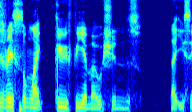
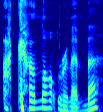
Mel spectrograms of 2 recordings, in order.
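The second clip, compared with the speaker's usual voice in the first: put-on lost boy; 11 semitones higher than usual. Reads the amnesiac boy's lines.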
